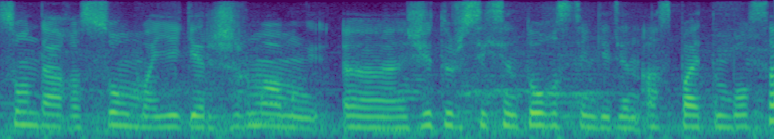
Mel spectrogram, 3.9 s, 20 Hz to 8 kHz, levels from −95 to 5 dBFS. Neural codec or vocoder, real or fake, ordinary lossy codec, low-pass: none; real; none; none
